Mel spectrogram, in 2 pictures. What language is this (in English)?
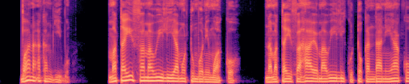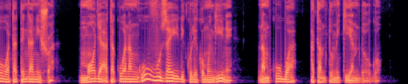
Swahili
